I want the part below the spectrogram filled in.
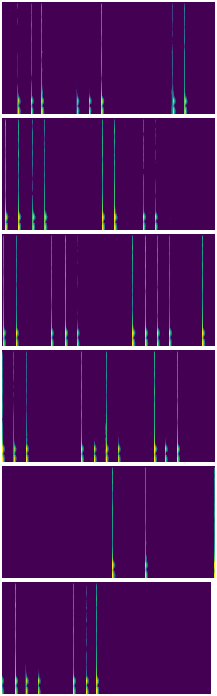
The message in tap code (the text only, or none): NIGHTS AS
